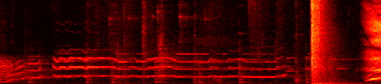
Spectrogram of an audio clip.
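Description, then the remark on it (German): A door swings shut by itself, upstairs, just as someone reaches to pick up a telephone receiver: a single loud, heavy slam near the end cuts across a steady electronic ringing tone that plays for several seconds beforehand. No one speaks. “geht die Türe von selbst zu.”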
